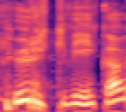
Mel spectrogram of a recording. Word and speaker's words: Porskvika: i ei lita vik som heter Porskvika. Jeg lærte meg at det uttales ja. sånn. det er Purkvika, hvis du skal si det på bokmål, altså.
